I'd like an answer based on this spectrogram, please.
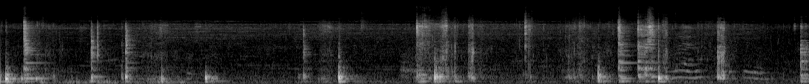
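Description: Metal tongs clinking and scraping against a metal pot as they turn braised pork stomach and intestines, in irregular knocks over the steady sizzle of the hot braising sauce.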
